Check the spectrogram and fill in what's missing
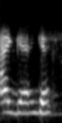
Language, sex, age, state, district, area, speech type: Odia, female, 18-30, Odisha, Ganjam, urban, conversation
